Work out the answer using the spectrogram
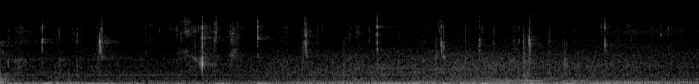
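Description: A person chewing a mouthful of food close to the microphone, with scattered small wet clicks and smacks.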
